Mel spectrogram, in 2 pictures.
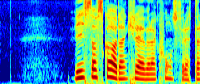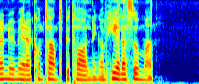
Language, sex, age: Swedish, female, 23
